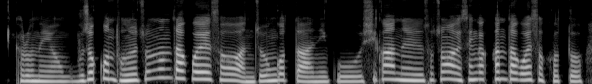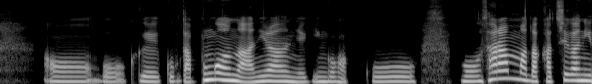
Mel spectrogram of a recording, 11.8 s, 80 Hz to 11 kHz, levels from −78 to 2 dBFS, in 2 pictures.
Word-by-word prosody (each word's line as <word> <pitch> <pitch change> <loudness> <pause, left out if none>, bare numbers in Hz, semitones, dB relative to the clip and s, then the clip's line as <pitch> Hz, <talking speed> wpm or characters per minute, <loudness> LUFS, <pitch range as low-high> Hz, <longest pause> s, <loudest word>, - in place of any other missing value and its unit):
그러네요. 200 -2 0
무조건 265 +10 0
돈을 230 0 +4
쫓는다고 300 +1 +1
해서 245 -4 +2
안 180 -3 0
좋은 205 +3 +1
것도 240 -4 -2
아니고 190 +1 -2
시간을 235 0 +2
소중하게 265 +2 0
생각한다고 265 +1 0
해서 250 -1 -1
그것도 200 -2 -5 0.5
어 185 -1 -2
뭐 190 -6 -6
그게 185 -2 -3
꼭 185 +2 -8
나쁜 180 +9 +2
건 235 -5 +6
아니라는 190 +2 +2
얘기인 180 +2 -4
것 180 0 -3
같고 185 +1 -5 0.4
뭐 195 -1 -1
사람마다 275 -4 +4
가치관이 220 +4 +2
205 Hz, 340 characters per minute, -22 LUFS, 190-250 Hz, 0.5 s, 건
